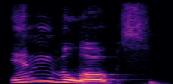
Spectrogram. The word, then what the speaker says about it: envelope: also don't say envelope I say n en I basically say it how it's spelled envelope envelope e n v l e p o yes envelope so that's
